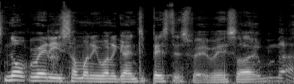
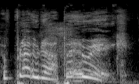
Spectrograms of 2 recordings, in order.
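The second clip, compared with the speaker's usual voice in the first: mock shout; 13 semitones higher, 3 dB louder than usual. Hammed-up reaction.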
